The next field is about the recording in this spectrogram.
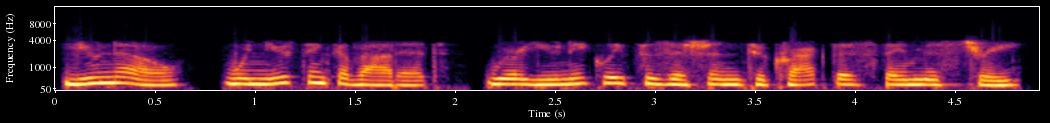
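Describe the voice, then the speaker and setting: A woman's voice: lowish voice, fairly even intonation, a little fast, dry recording, natural voice. A woman voicing an inquisitive, dramatic young cartoon girl in a comic strip dub, with wry, theatrical musing. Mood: scheming, musing. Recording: muffled phone-like audio.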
